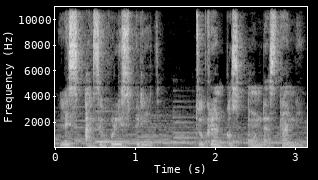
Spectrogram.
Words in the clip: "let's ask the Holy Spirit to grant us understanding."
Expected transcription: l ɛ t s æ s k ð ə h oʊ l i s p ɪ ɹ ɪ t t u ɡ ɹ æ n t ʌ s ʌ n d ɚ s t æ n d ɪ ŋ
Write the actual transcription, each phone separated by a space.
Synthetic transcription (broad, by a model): l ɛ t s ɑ k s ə h oʊ l i s p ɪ ɹ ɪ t t u ɡ ɹ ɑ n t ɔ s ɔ n d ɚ s t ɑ n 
